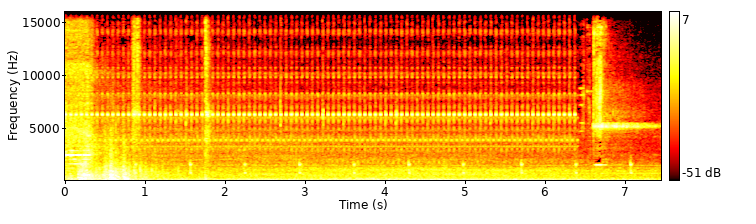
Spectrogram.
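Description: A bus indicator ticks at an even pace.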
